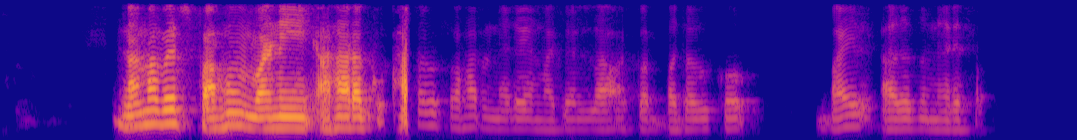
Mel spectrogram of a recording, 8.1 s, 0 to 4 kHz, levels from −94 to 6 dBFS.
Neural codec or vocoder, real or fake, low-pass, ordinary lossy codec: codec, 32 kHz, 1.9 kbps, SNAC; fake; 3.6 kHz; AAC, 32 kbps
